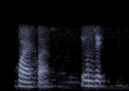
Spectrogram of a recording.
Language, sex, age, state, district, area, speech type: Manipuri, female, 60+, Manipur, Imphal East, rural, conversation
